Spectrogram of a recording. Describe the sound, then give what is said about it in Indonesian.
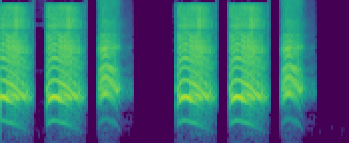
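A crow caws six times, loud and harsh, in two groups of three evenly spaced calls separated by a short pause. “Itu adalah suara burung gagak.”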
